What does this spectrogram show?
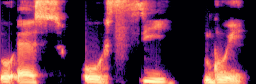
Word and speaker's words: Osigwe: I mean, king in Igbo is Igwe. So just put the OS Gwe. OS. Yes, Yeah, OS Gwe. Oh, Crown of King. So yeah. Crown of the King. Yeah, Osigwe.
